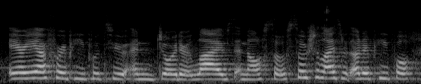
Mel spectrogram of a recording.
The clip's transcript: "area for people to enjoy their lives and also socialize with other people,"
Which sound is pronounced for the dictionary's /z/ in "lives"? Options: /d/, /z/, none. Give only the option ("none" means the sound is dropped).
/z/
